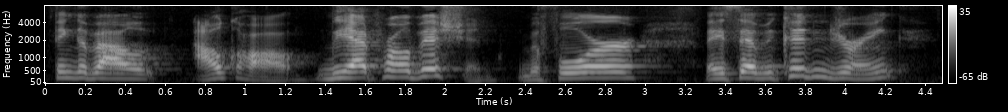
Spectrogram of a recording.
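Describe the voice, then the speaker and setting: A raspy-voiced woman in her forties from Los Angeles, a guest in a casual interview who gets animated and jumps high when she protests. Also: normal speed. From South Central Los Angeles.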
